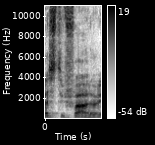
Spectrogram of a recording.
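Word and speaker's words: stufato: do music chroma and stefado does pronounce the second one correctly uh stuffado yeah it's a italian word but yeah what does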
